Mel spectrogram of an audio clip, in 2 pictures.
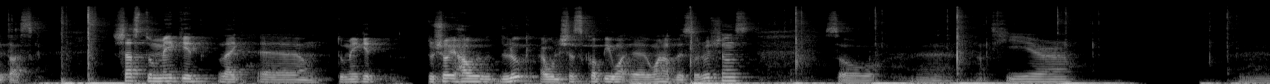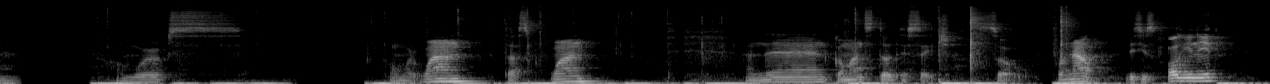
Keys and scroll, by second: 0.6 c, 0.8 space, 6.6-10.3 typing, 8.7 Tab, 9.4 Escape, 9.8 Tab, 10.5 Tab, 10.9 Tab, 11.6-14.1 typing, 14.3 Tab, 14.7 Tab, 15.1 Tab, 15.8-18.7 typing, 17.1 Tab, 18.8 Tab, 19.3 Tab, 19.7 Tab, 19.9 Tab, 21.0 c, 21.2 Tab, 22.0 ., 22.3 Return, 23.0 l, 23.2 Return.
